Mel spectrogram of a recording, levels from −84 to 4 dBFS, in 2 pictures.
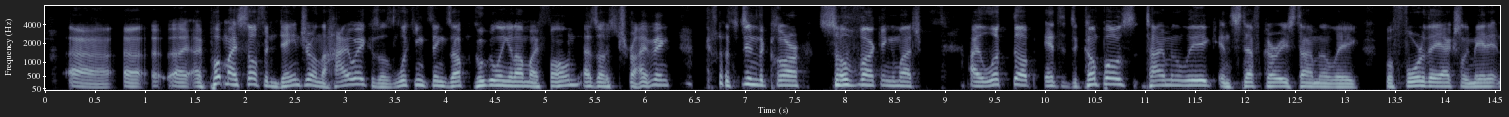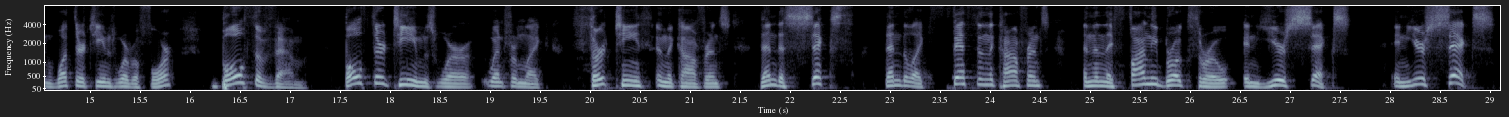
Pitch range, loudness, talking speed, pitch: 135-180 Hz, -27 LUFS, 200 wpm, 155 Hz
